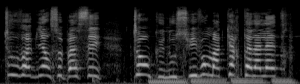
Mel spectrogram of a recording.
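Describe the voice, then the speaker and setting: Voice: very high-pitched, steady tone, brisk, pushed and bright, faint music behind. A performer playing a confident, cheerful little boy pirate leader in a cartoon, upbeat and commanding. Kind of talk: cartoon voice acting.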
